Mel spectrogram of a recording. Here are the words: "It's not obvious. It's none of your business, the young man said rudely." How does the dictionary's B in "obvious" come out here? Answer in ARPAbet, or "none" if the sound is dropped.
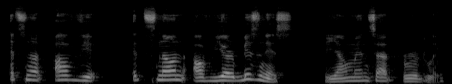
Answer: none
